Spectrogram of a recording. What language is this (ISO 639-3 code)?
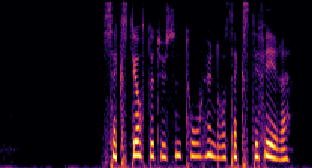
nor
